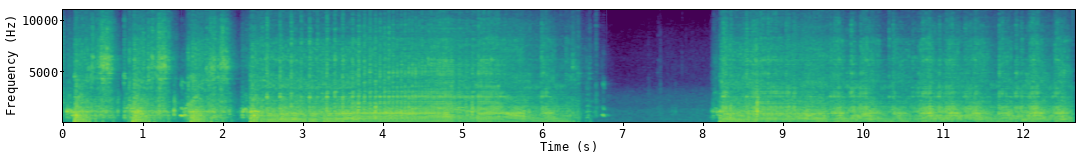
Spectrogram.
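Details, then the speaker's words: Craftsman two-stroke straight-shaft string trimmer, roadside find, started on choke after priming: buzzes and surges, drops out, catches again with uneven revs, then dies after seconds; owner suspects tampered carburetor mixture screws. "let's see if she'll kick first us on run choke is up his choke is is on"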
